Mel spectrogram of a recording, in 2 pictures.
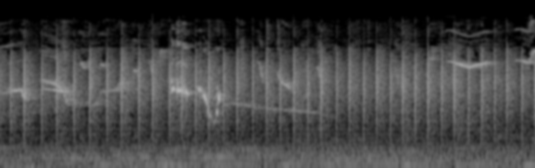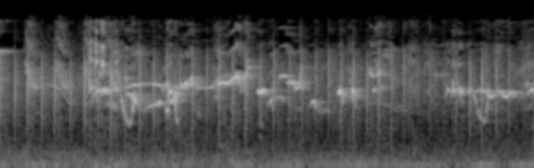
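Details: Oriental magpie-robin lure song over a steady fast ticking pulse, with high twittering, scratchy trills and brief whistles woven in throughout.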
